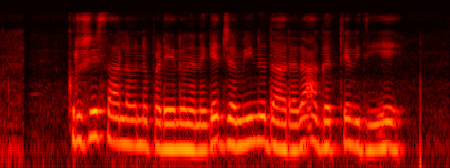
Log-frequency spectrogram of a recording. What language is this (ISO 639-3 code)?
kan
